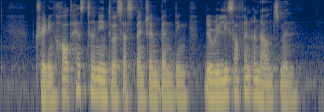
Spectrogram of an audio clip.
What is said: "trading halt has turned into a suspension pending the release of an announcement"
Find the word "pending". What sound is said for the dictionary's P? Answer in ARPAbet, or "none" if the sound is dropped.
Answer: B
